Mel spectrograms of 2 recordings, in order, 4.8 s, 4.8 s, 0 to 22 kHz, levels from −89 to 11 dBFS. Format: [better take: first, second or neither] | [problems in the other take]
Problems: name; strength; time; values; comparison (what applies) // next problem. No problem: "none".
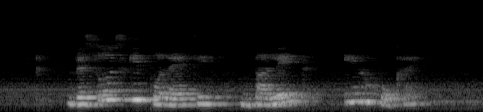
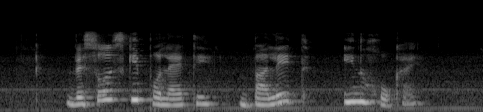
second | room echo; dies away in 0.7 s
